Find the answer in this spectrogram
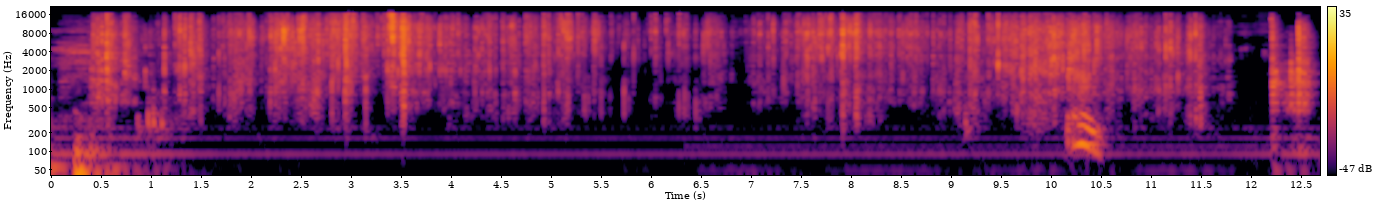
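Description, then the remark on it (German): A plastic cookie wrapper crinkles and crackles continuously for several seconds as it is worked open, with sharp rustling bursts and a low steady hum underneath. “Dann würde ich jetzt mal den Feldcookie öffnen.”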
